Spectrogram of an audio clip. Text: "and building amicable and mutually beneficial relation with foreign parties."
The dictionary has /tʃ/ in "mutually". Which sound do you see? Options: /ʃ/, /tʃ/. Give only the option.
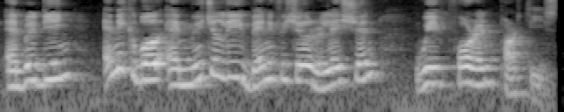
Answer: /tʃ/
